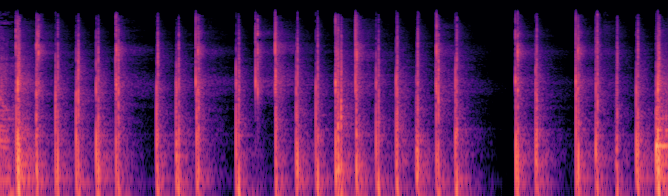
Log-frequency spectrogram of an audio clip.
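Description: Body percussion: hands clapping and slapping in a quick rhythm of about four sharp hits a second, broken by short stops, the longest about six seconds in.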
